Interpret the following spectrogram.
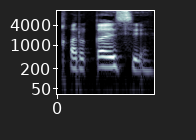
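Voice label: "qierqesi" nominative, Archi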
